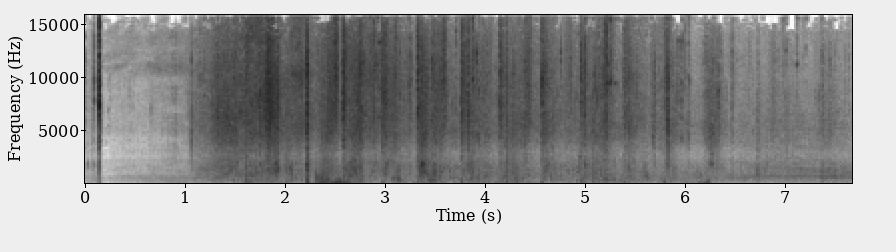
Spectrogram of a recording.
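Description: A lit fuse fizzes and hisses.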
